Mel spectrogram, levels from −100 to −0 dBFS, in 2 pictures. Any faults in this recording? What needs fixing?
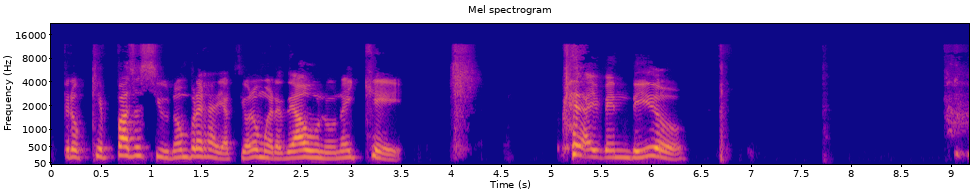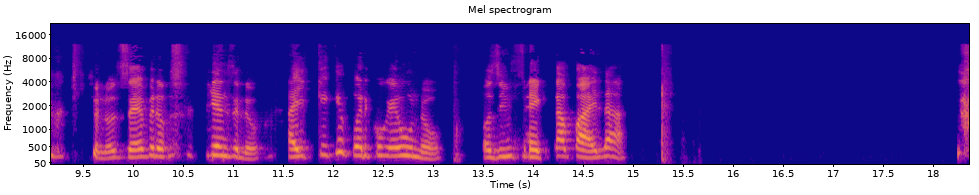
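Nothing here needs fixing; there are no faults in the recording to chase down.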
